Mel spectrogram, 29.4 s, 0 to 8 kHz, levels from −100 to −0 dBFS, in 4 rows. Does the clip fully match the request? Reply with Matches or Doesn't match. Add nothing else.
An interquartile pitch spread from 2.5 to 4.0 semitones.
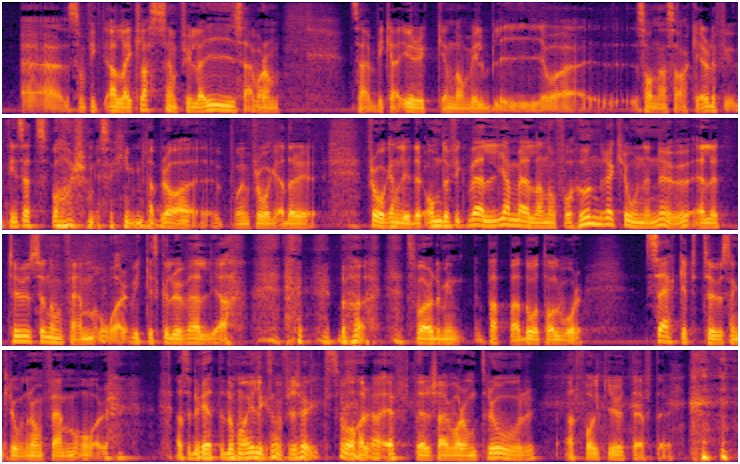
Matches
